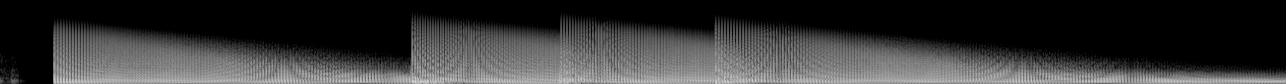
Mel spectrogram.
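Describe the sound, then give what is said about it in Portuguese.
Someone imitates a Hans Zimmer-style cinematic film-score effect: four heavy, distorted brass-like blasts, each a deep booming hit with a long ringing decay that overlaps the next, loud, with no talking. “Vamos ver se eu consigo fazer um pó igual do Hans Zimmer.”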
